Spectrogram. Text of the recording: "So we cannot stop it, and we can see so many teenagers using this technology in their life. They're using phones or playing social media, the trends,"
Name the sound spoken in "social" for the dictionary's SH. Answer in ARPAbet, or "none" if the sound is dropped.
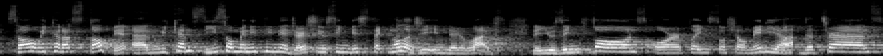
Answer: SH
